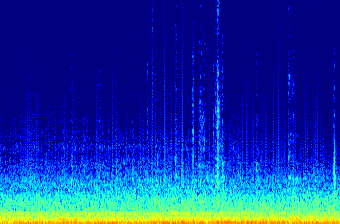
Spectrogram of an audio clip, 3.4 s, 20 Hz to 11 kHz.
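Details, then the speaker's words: 2003 Renault Megane II 1.5 dCi diesel driven under load, running rough and shaking badly up to about 3,000 rpm, with low power, heavy smoke and an intermittent injection fault light; the ECU logs misfire DF060 on cylinder 2. "but when you are really under load you can feel it you can hear it and everything shakes everywhere"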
